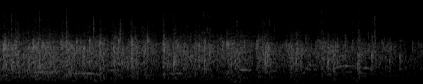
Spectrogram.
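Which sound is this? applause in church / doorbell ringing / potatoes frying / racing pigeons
applause in church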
